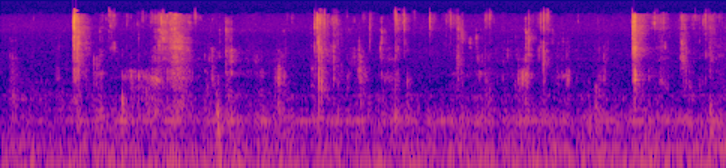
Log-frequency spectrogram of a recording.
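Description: Faint, close-miked mouth sounds of a person eating: scattered wet clicks and smacks of chewing and biting, over a faint steady low hum.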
